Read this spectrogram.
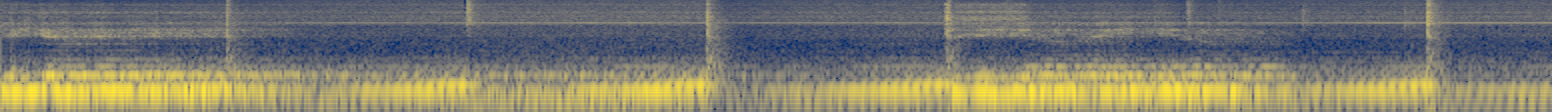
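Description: A man plays sustained electronic keyboard chords that change every second or so.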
